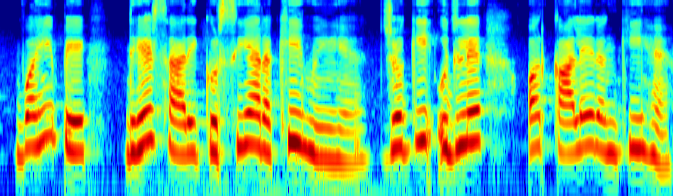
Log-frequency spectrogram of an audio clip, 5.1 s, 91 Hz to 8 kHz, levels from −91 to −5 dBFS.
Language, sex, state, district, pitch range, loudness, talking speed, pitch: Hindi, female, Jharkhand, Garhwa, 245-290 Hz, -15 LUFS, 190 wpm, 270 Hz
